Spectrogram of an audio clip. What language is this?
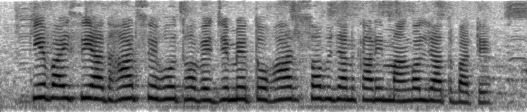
Bhojpuri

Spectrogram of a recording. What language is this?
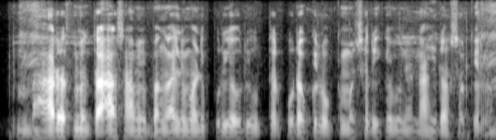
Bhojpuri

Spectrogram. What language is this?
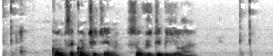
Czech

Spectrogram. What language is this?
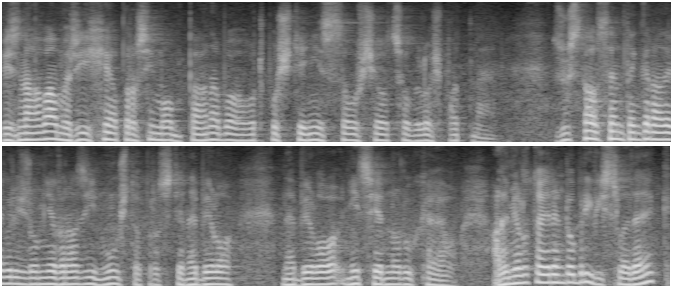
Czech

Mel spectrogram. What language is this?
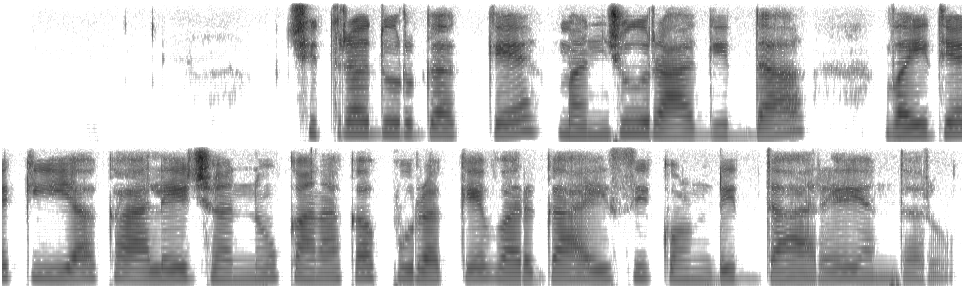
Kannada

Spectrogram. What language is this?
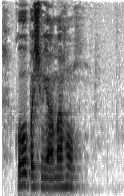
Urdu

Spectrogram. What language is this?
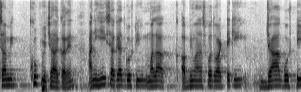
Marathi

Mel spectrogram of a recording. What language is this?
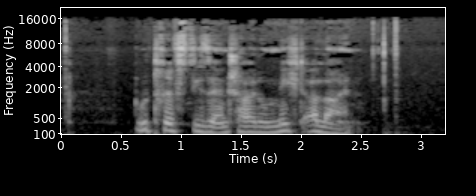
German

